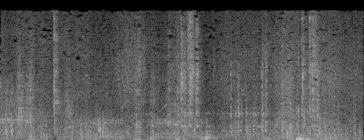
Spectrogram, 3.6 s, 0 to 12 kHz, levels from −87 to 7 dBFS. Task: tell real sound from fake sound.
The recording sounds real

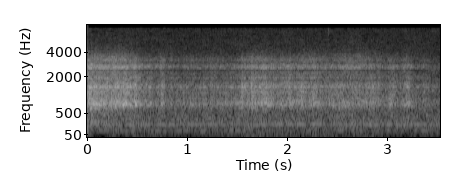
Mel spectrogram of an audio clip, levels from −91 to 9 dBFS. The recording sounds fake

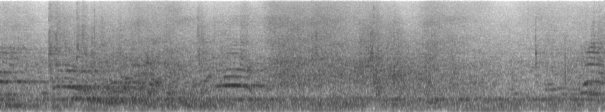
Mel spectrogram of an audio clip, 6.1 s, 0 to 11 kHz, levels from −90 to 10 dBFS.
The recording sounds fake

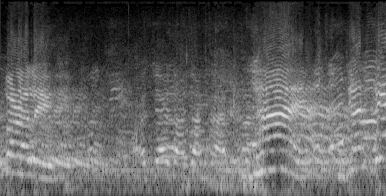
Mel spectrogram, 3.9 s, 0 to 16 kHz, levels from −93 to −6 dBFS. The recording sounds real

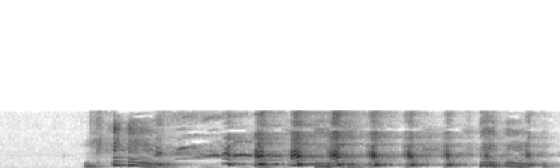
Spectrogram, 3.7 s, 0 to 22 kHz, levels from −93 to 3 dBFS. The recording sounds fake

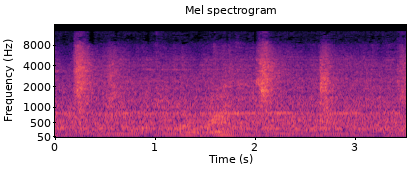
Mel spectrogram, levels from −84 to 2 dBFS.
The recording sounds fake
